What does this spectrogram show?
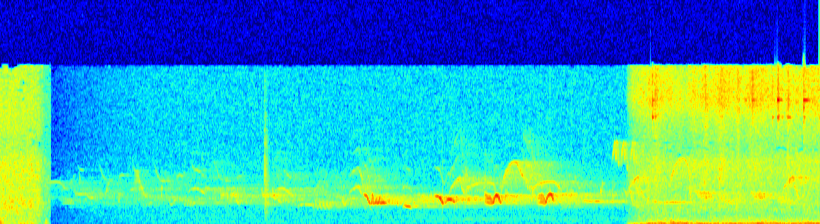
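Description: Small birds chirping in a run of short rising-and-falling calls in a quiet spell. A loud rushing noise cuts off abruptly just before the calls, and another loud rushing noise with a low rumble comes in suddenly near the end.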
